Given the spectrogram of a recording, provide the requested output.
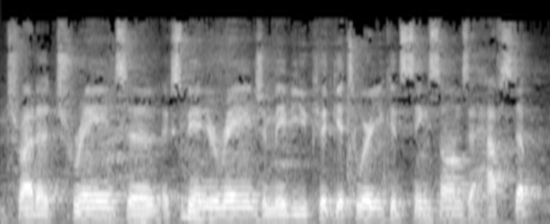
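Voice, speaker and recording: A man's voice: deep voice, little pitch movement, a little slow, roomy sound, slight background noise. A man who leads worship, talking casually and loosely about song keys, with many fillers. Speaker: worship leader teaching. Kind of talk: casual teaching talk.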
